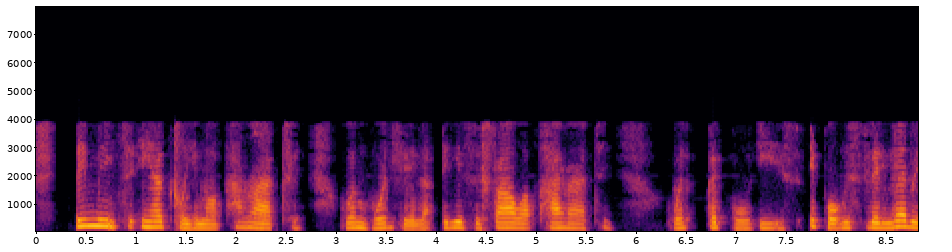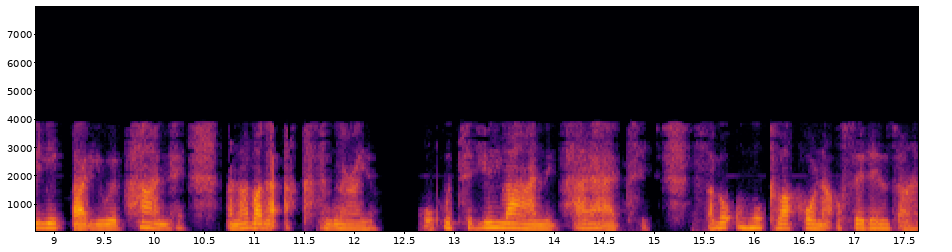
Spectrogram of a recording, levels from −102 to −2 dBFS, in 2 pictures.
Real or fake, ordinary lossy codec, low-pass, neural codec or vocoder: fake; AAC, 16 kbps; 7.2 kHz; codec, 16 kHz, 0.5 kbps, FunCodec, trained on LibriTTS, 25 frames a second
